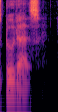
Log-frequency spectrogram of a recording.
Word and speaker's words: Boudeuse: The Bodieu sofa, pronounced as Boudas, and translated to sulky in French, would be ideal for you.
